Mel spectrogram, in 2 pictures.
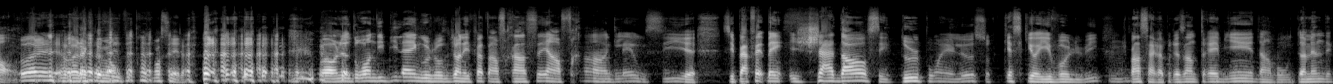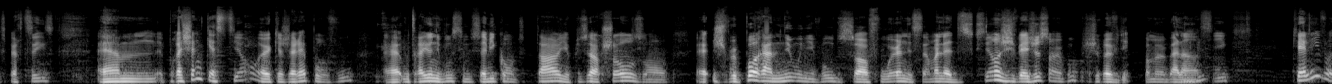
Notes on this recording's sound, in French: En direct du Hardtech à Toronto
